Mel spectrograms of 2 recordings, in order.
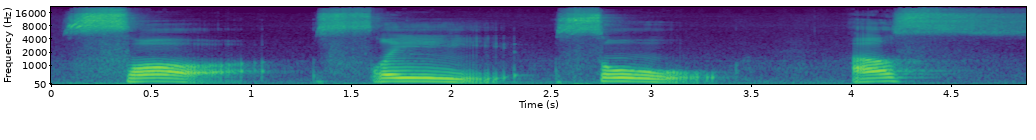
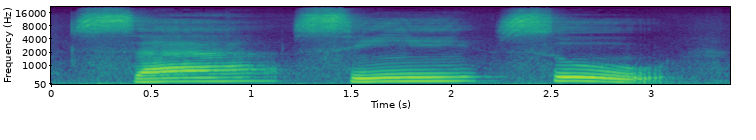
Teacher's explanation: Kemudian sin ini lidah belakang tidak naik ketika melafadzkan huruf sin. Kalau sod maka lidah belakang naik ketika melafadzkan huruf sod. Kesimpulannya kita wajib atau harus atau berusaha sekuat atau semaksimal mungkin untuk menaikkan lidah belakang ketika melafadzkan huruf sod.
